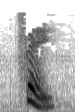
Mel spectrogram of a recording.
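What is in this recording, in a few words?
"废", Mandarin Chinese; chinese flashcards; hsk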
